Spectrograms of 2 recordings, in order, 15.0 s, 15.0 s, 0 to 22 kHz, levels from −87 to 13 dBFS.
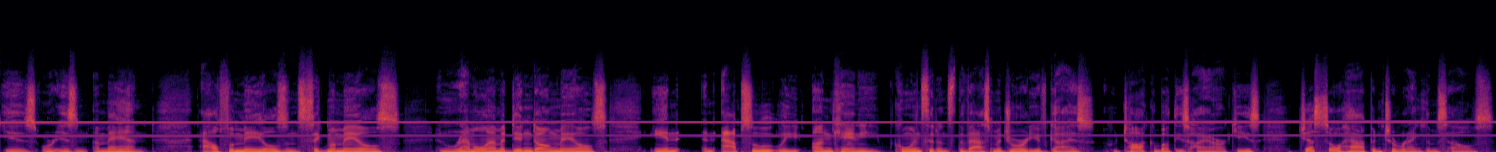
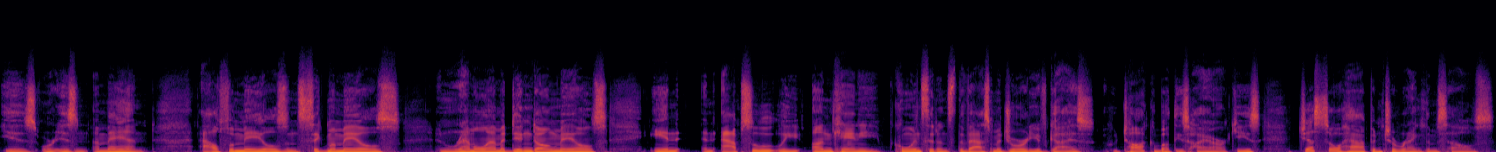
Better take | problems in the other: second | high-pitched whine; noticeable; throughout; 4.5 kHz, 15 dB below the speech

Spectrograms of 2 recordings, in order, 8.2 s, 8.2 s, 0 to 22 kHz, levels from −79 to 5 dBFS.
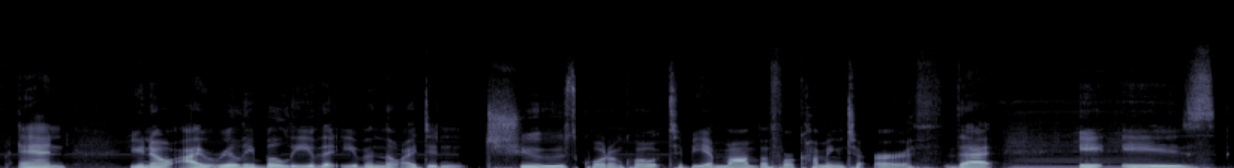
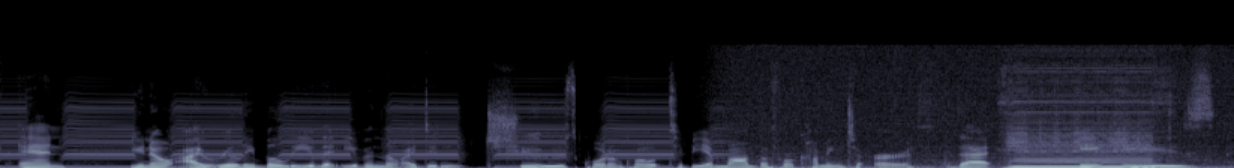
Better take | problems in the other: first | alarms or sirens; loud; throughout; as loud as the speech; faint in the first

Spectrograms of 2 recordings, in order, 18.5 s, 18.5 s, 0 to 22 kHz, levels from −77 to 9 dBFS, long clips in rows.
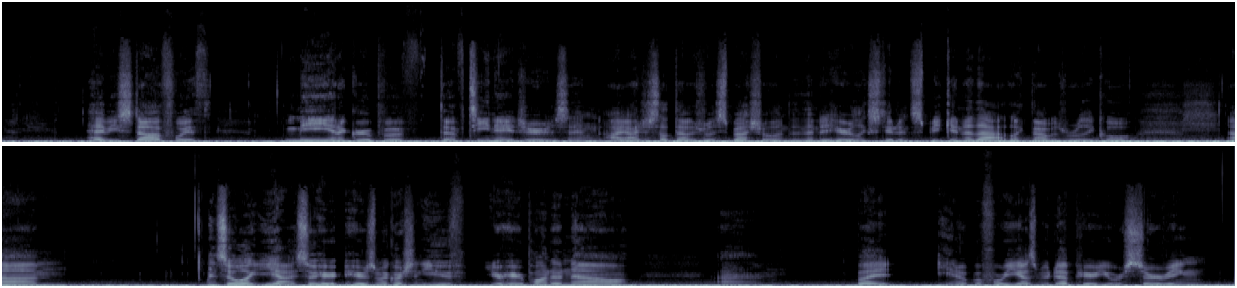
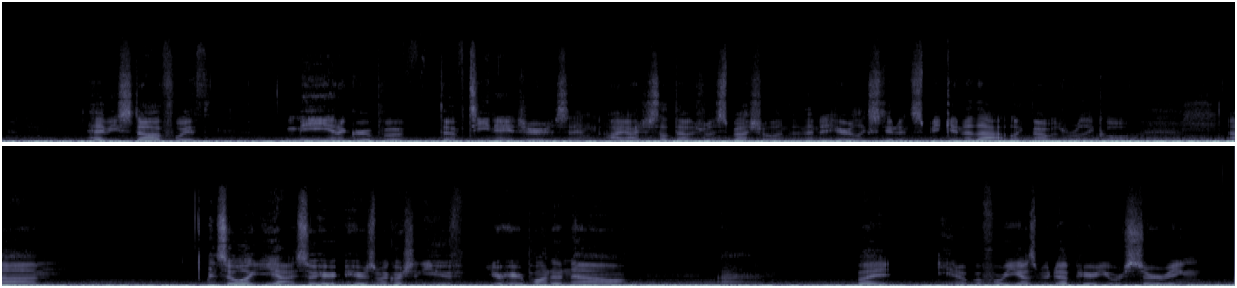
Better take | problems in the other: first | wind noise on the microphone; heavy; 4 dB below the speech; occasional gusts in the first

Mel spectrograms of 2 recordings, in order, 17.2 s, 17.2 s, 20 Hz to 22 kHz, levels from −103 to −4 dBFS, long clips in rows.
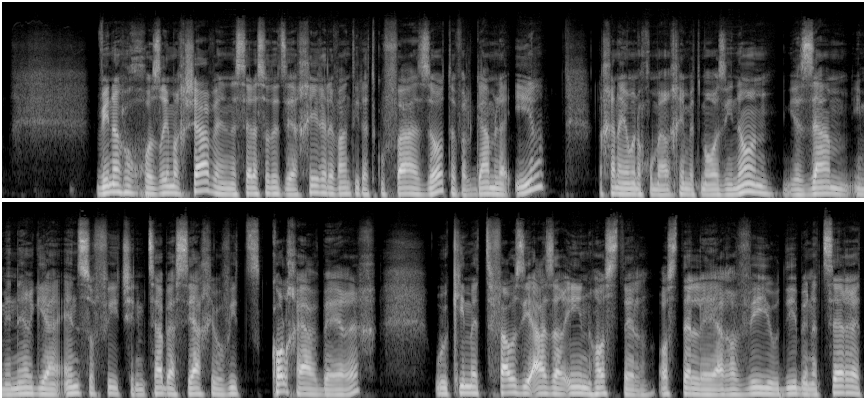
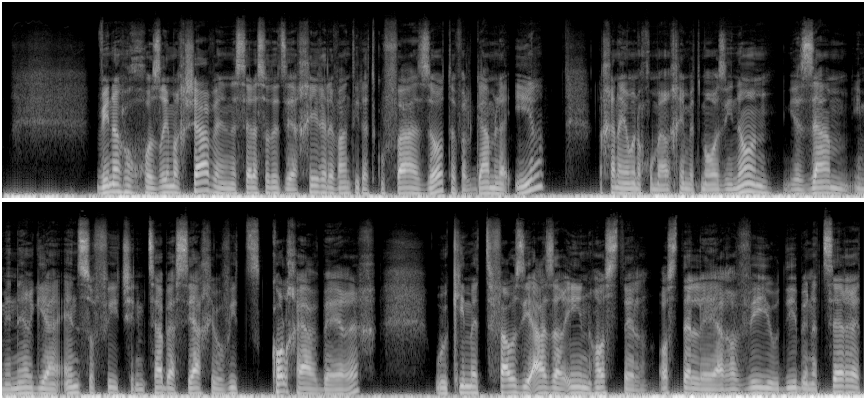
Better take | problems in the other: first | low rumble; faint; throughout; 20 dB below the speech

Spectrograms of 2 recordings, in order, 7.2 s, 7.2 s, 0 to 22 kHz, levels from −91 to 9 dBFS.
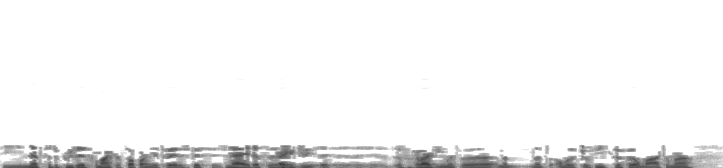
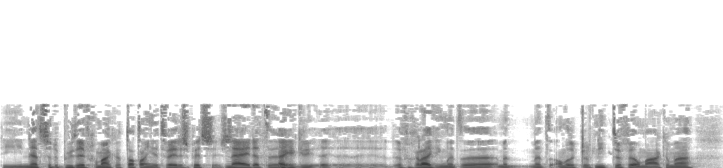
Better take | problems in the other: second | garbled, watery; badly; nothing above 3 kHz; slightly in the second

